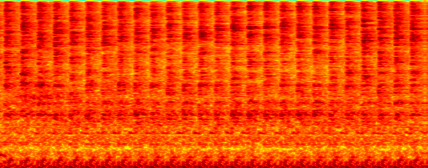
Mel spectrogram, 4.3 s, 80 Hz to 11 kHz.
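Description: A Honda GL500 motorcycle engine runs after being restarted following a long idle spell, a loud, close, evenly pulsing idle with a steady thumping rhythm and no talking.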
